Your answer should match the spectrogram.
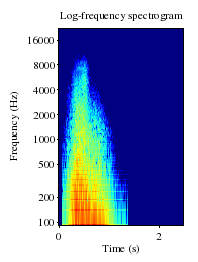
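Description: A deep whoosh sound effect for an animated logo reveal: it swells in quickly, holds for about half a second and dies away before the second is out.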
